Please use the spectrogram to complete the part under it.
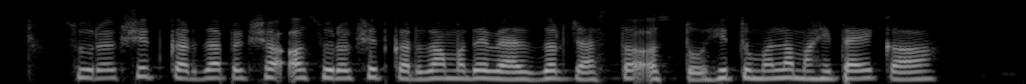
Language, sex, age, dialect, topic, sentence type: Marathi, female, 25-30, Varhadi, banking, statement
